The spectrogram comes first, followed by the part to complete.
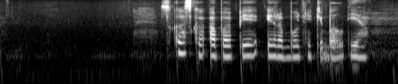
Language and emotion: Russian, sad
